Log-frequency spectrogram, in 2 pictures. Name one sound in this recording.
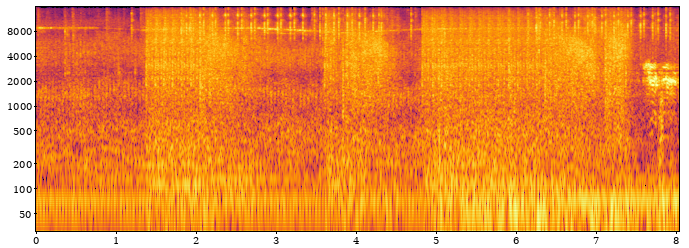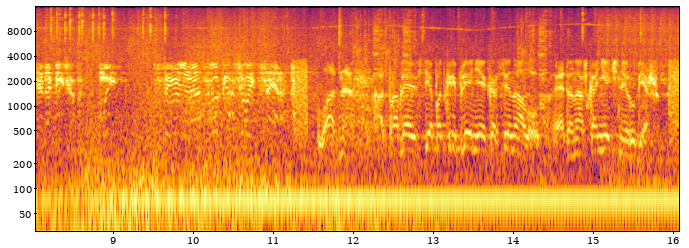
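A helicopter's rotor drones steadily overhead.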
